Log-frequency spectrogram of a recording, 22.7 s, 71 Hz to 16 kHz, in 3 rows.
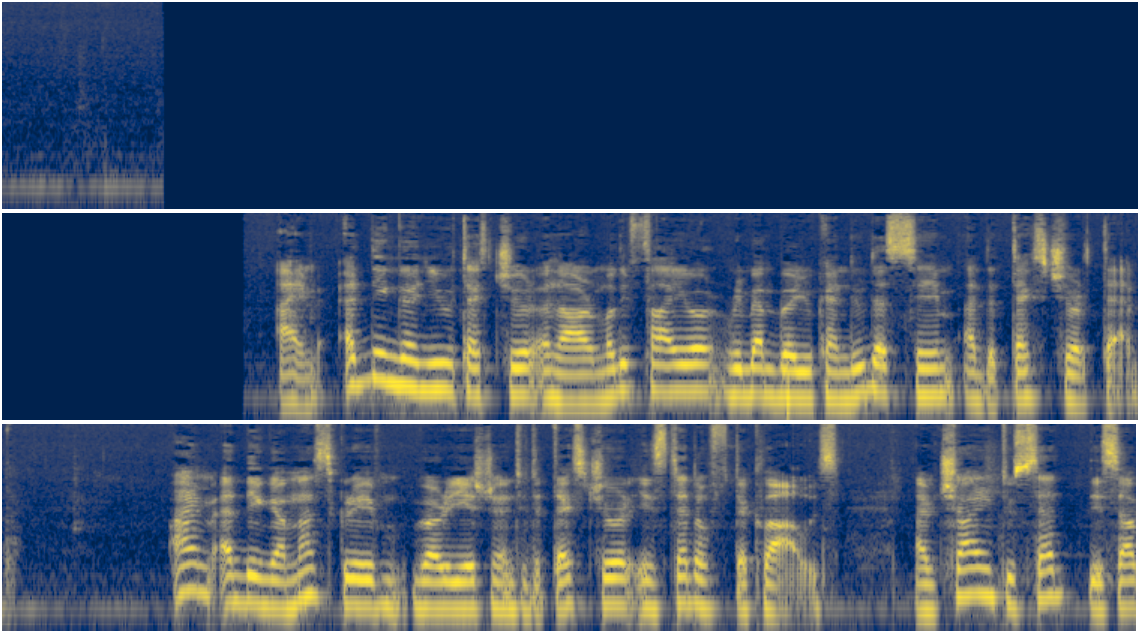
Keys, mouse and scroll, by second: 0.5-2.3 middle drag, 2.3-3.8 drag, 3.8-5.6 middle drag, 5.6 click, 6.1-9.7 drag, 8.5-9.5 scroll down 2, 10.5 click, 11.6 click, 13.2-15.7 middle drag, 14.2 scroll up 2, 15.7-19.8 drag, 19.8-21.7 middle drag, 21.7-22.7 drag.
